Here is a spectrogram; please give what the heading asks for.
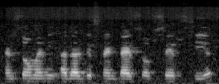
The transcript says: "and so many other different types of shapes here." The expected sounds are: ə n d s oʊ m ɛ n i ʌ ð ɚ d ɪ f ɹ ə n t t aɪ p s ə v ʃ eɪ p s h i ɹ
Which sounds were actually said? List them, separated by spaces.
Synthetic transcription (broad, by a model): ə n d s oʊ m ɛ n i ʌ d ɚ d ɪ f ɹ ə n t t aɪ p s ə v s eɪ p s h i ɹ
